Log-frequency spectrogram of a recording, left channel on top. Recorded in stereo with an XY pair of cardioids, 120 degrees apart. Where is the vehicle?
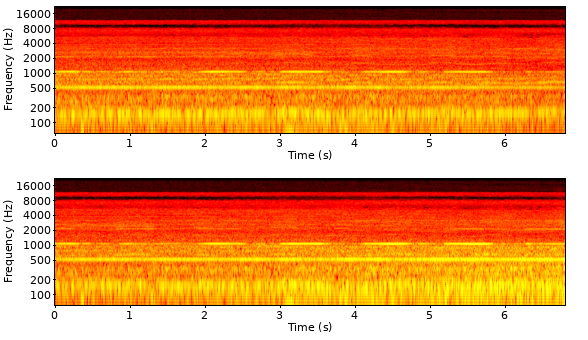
5° right; by 6.8 s 60° right.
